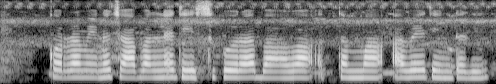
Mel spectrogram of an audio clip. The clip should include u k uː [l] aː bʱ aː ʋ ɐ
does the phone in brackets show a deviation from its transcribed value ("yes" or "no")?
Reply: yes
